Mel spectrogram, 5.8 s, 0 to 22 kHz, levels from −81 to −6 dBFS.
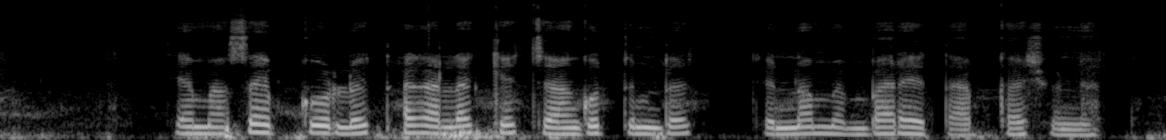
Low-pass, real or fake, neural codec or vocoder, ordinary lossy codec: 19.8 kHz; real; none; Opus, 64 kbps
